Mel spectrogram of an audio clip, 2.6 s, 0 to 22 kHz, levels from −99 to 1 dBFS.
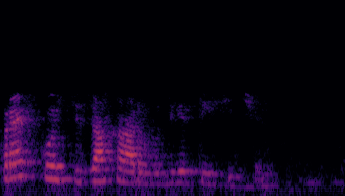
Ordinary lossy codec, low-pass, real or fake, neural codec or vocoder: Opus, 16 kbps; 3.6 kHz; real; none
